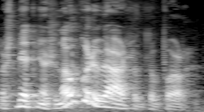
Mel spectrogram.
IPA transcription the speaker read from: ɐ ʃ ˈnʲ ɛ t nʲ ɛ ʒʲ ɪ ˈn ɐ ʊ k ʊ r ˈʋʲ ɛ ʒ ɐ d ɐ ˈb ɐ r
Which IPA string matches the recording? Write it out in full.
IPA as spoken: ɐ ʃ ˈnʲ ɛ t nʲ ɛ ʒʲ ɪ ˈn ɐ ʊ k ʊ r ˈʋʲ æ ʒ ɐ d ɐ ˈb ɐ r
